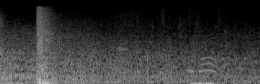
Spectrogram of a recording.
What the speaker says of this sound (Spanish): Me están disparando de allá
